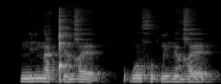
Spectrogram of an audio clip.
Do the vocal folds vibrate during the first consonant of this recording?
yes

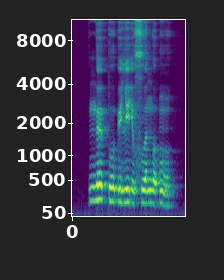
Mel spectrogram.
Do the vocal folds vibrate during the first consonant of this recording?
yes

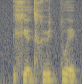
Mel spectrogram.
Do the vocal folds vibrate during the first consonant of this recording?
no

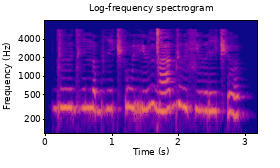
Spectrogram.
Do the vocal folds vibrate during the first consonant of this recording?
yes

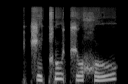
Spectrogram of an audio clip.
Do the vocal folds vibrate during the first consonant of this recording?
no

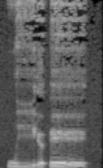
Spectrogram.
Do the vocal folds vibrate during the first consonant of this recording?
yes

